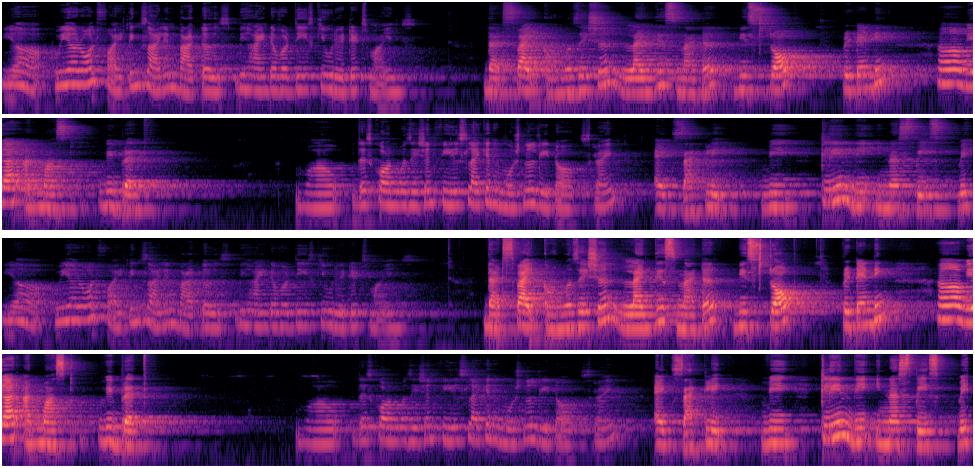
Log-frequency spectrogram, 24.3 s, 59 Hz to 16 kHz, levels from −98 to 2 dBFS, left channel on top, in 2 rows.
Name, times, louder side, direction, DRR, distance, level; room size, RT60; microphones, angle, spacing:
voice 1, 0.0-5.2 15.8-19.8, left 3 dB, 35° left, 0.3 m, -42 dB
voice 2, 6.0-10.0 10.5-11.1 11.7-13.0 13.3-14.0 20.3-21.2 21.6-22.1 22.4-24.2, right 6 dB, 70° right, 0.4 m, -32 dB
12.5 x 4.5 x 4.8 m
head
